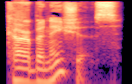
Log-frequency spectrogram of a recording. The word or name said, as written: carbonaceous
